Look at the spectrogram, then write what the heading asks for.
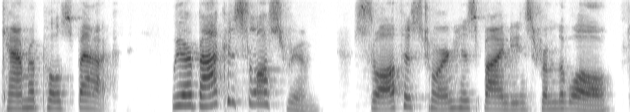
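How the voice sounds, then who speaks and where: Slow-paced woman reading stage directions. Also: medium pitch, expressive, a bit bright. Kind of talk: scripted narration at a table read.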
